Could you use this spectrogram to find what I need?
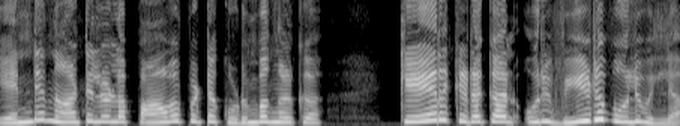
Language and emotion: Malayalam, angry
